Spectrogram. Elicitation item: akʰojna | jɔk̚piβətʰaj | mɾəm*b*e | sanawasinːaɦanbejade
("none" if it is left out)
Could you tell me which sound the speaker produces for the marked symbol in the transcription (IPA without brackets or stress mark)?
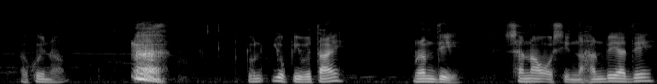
d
